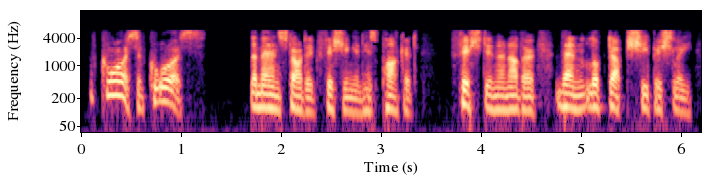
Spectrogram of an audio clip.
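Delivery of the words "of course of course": placating New Yorker, high and slow; drawn-out, obliging New York accent. Acted. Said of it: "His New York accent grated".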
